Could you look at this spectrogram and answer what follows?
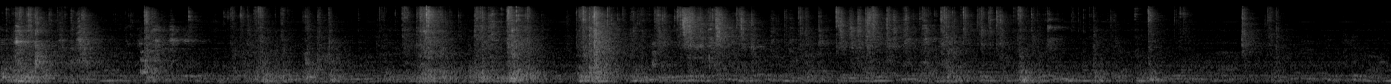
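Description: Small dog's claws scrabbling and clicking on a plastic-mesh baby gate as it climbs up it, with the gate rattling: irregular clicks and knocks, busiest in the first half.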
